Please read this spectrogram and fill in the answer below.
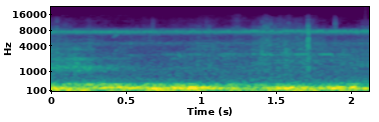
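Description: Faint outdoor background: a steady, high-pitched insect trill over a low, uneven rumble.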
